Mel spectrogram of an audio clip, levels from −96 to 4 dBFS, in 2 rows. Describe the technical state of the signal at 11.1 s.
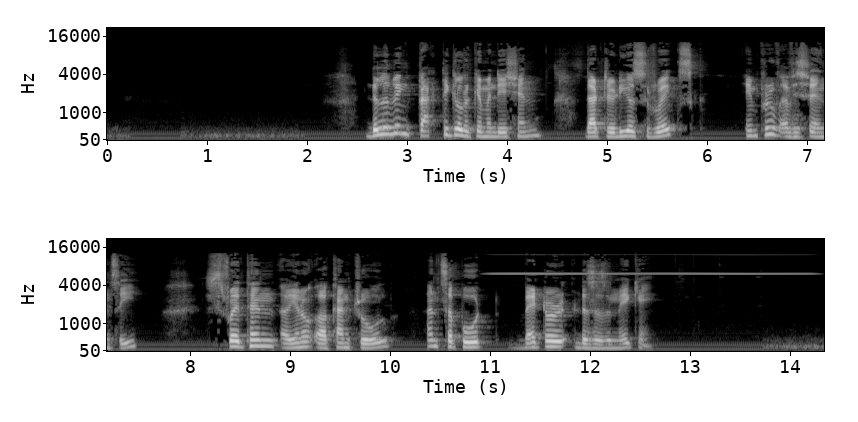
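At 11.1 s a thin, slightly wavering 6.1 kHz feedback whistle sits well below the speech, running from 10.88 s to the end, likely from a loudspeaker-microphone loop held just short of runaway.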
